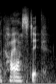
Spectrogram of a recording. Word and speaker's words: chiastic: Okay, that's spelled C-H-I-A-S-T-I-C, chiastic.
